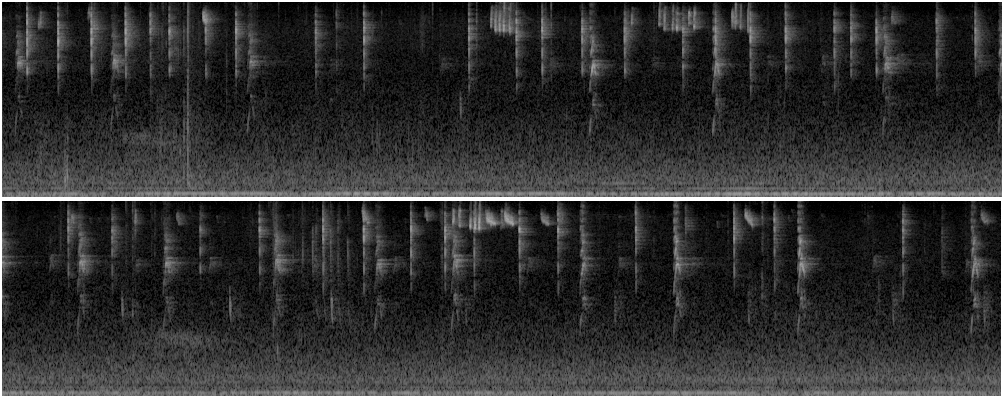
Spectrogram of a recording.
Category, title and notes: Soundscapes > Nature
Pender island birds in a forest near a dam and lake
Birds recorded in Pender island next to a lake
birds, dam, trees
